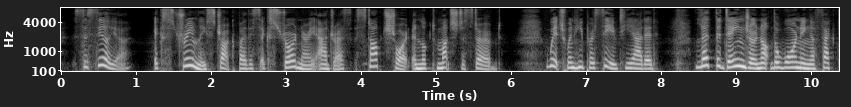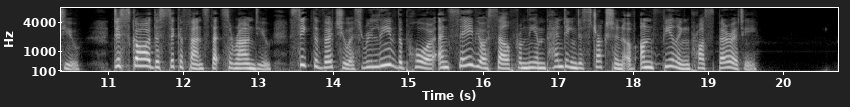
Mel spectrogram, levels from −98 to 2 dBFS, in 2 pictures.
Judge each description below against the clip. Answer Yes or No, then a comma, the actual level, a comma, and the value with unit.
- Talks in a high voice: Yes, high, 230 Hz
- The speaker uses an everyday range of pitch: Yes, average, 4.9 semitones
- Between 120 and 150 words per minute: Yes, average, 140 wpm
